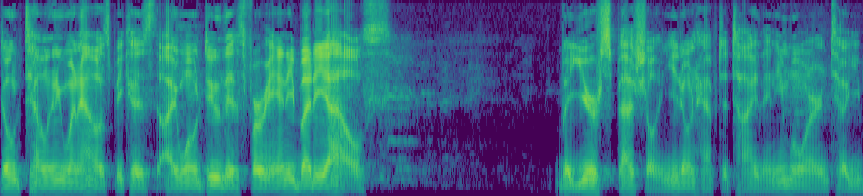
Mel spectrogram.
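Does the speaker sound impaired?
Yes: vocal cord surgery recovery; recovering from vocal cord surgery, resting voice, recent cold and coughing set recovery back; voice not ready for full message, doctor limits teaching to 10-15 minutes.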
